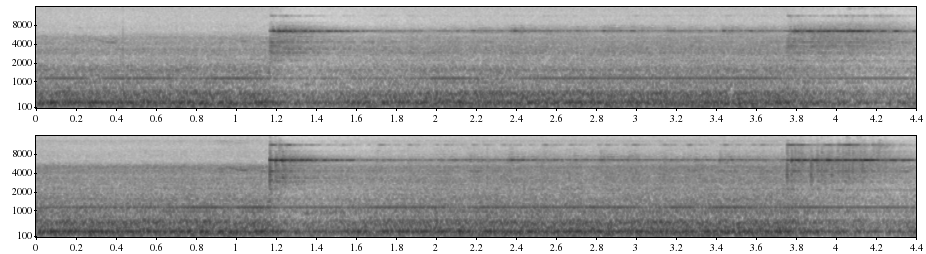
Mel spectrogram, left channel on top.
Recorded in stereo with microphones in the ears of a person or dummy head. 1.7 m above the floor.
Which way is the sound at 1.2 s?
40° right (ahead or behind).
